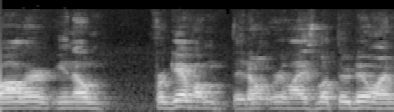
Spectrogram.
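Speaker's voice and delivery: ordinary delivery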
